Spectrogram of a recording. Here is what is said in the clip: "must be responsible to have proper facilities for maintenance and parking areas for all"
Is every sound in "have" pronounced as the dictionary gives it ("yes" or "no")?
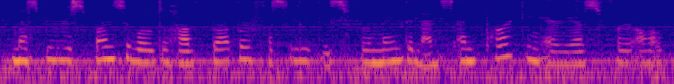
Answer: yes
